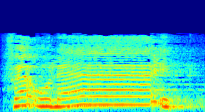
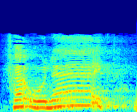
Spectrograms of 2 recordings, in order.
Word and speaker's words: فأولئك: فأولئك، طبعا الواو أنا قلت لك قبل كده كل واو على الخمسة دي يبقى حرف علة لا ينطق، بنكتبه أيوة في القرآن لكن ما ننطقوش. شوف فأولئك، ما تقولش فأول، لا، فأولئك، وده مد واجب بقى عند الوصل وعند الوقف، المد والهمزة في الكلمة واحدة، هم الخاسرون.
